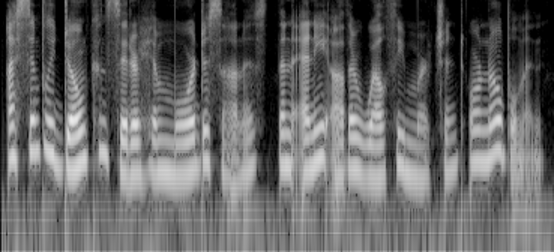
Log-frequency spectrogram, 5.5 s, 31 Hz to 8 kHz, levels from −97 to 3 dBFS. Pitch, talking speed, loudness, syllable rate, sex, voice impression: 200 Hz, 150 wpm, -20 LUFS, 4.8 syllables/s, female, very feminine, slightly young, slightly adult-like, very thin, slightly tensed, slightly weak, bright, slightly soft, clear, slightly muffled, very cute, intellectual, very refreshing, sincere, very calm, friendly, very reassuring, slightly unique, very elegant, slightly wild, sweet, slightly strict, slightly sharp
